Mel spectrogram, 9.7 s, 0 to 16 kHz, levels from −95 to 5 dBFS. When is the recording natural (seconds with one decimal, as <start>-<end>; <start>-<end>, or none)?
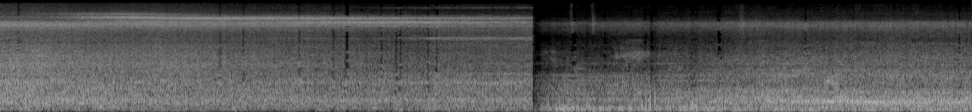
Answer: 0.0-1.4; 3.7-4.8; 8.0-9.7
